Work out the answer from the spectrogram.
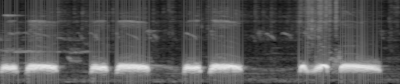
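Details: Dove cooing in a bird-trapping setting: low, soft two-part coos, a short note followed by a longer one, repeated about every second, against quiet surroundings.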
